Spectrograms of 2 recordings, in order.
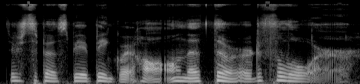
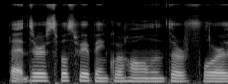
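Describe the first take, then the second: First: It is said in a dramatic, mysterious tone. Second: It is said in a plain, matter-of-fact tone. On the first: It sounds like a hidden secret. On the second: It is just a simple fact.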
